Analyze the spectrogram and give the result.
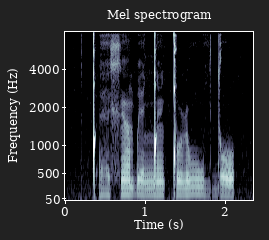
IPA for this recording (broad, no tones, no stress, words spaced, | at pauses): ǃʼɛ̤ xʲɐ̃ɓeŋ͡ǃẽǃu ɳuwi̤ do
